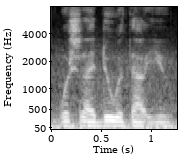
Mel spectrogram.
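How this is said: It is said with dramatic, passionate emotion. "he said passionately / I kind of was being dramatic"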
